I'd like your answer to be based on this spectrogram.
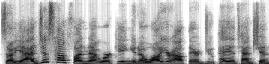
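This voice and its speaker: A woman with a fairly high pitch and an animated tone. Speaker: networking group organizer. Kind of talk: panel discussion. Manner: fast.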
